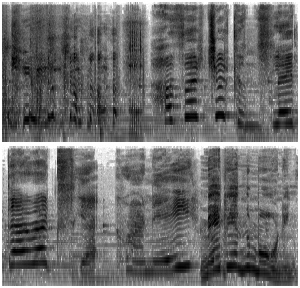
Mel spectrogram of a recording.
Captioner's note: both giggling; oinks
